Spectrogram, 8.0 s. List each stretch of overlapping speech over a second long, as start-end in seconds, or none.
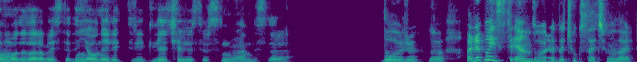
none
